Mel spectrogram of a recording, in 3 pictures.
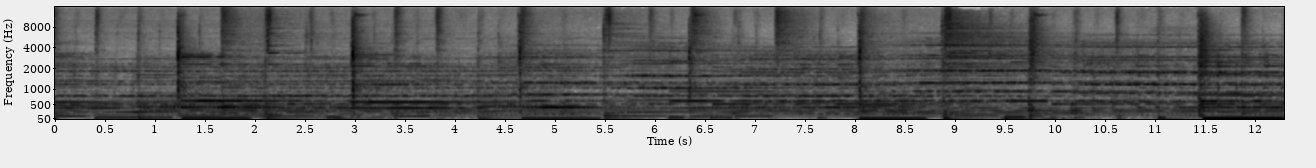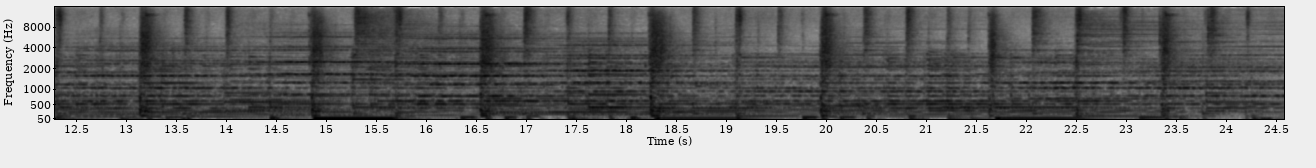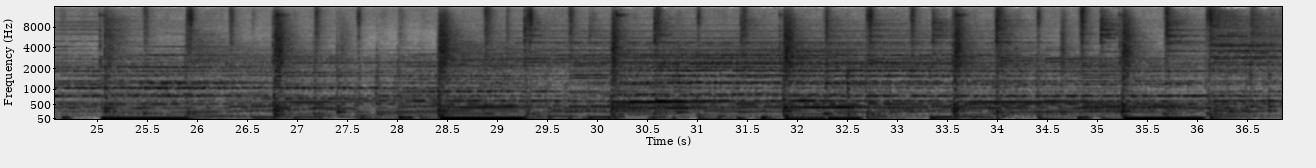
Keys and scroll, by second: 1.1 ctrl+d, 2.3-3.3 typing, 8.6-9.3 typing, 11.3 typing, 11.4 Return, 15.3-16.0 typing, 22.5-23.4 typing, 24.6 Delete.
